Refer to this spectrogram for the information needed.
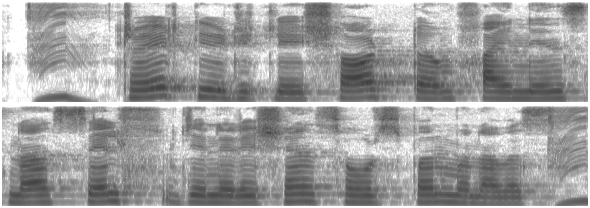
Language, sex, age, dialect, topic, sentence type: Marathi, female, 31-35, Northern Konkan, banking, statement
